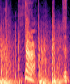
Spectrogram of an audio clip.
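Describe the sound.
A few dull, heavy thuds land in quick succession as the head henchman of the Villain Society forces a locked door, mixed with a strained voiced grunt.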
